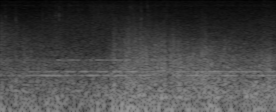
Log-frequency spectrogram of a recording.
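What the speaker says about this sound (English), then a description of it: "I'm trapped in a storm?" Thunderstorm ambience in the Life is Strange video game: a dense, steady roar of rain and low rumbling thunder that swells slightly after the first couple of seconds, with a faint tonal hum underneath and no voices.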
